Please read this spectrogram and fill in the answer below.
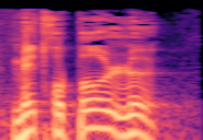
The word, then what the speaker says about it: Métropole: D'abord, tu sais, tu as déjà mangé le E. Ça ne va pas. Priscilla marquant le E muet. Métropole le.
